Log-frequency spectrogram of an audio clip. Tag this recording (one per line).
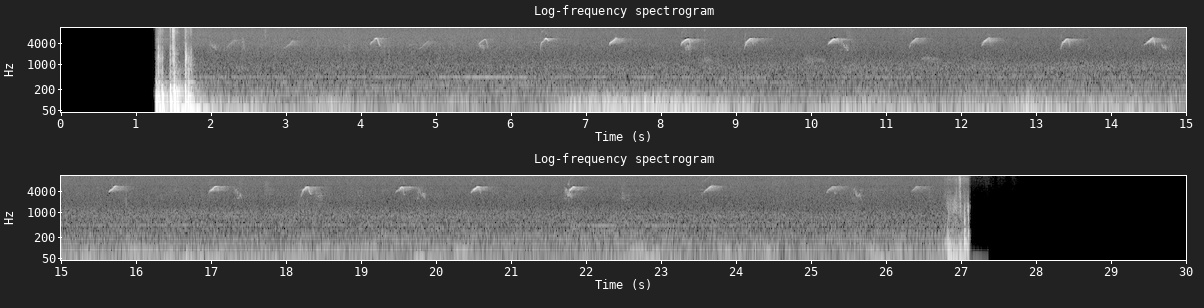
distant
suburb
